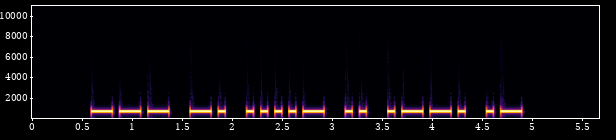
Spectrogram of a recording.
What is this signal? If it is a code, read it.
Morse code, heard as a keyed tone, about 17 wpm, 700 Hz. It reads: ON4IPA
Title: DXCC-100 Call Signs - 6 Characters - Repeated 3x - 17wpm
